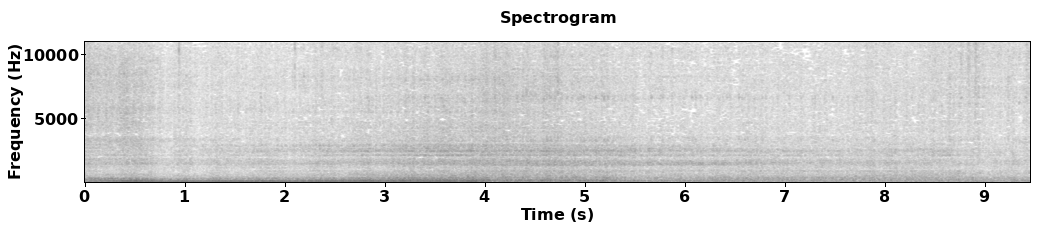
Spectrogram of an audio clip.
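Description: Vehicle engine droning steadily while driving, heard from inside the cab, with tyre and road noise underneath. The engine hum drops away about four seconds in, leaving a steadier road rumble.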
